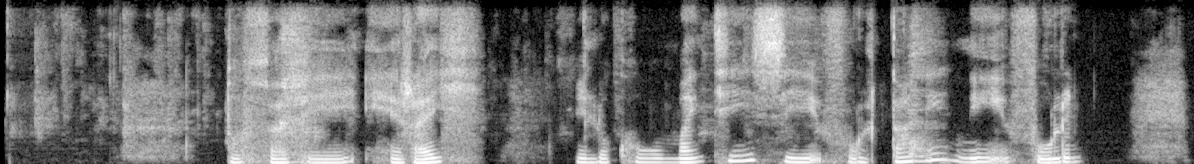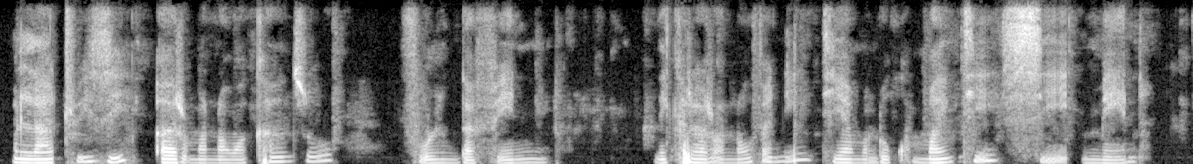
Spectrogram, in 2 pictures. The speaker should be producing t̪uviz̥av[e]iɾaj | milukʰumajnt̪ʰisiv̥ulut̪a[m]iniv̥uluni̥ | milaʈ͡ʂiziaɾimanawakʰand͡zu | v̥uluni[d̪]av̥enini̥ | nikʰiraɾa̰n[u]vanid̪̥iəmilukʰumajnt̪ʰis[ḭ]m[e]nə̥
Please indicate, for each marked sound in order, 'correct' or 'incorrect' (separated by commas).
incorrect, incorrect, correct, incorrect, correct, correct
